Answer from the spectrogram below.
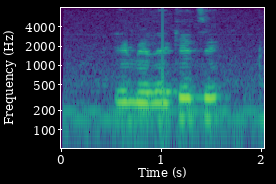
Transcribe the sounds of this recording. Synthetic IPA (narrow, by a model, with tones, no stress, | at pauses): e˨me˨le˨ke˦ti˦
